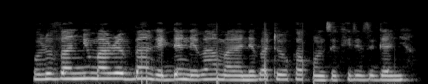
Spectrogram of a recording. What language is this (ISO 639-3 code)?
lug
